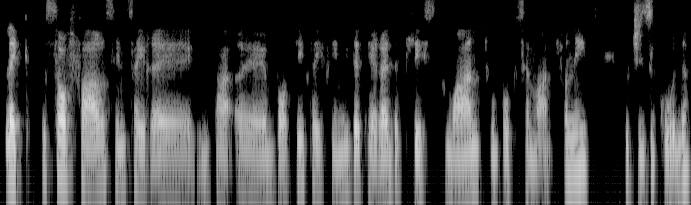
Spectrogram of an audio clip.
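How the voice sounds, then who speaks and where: A woman who is not a native English speaker talks over a video call, her voice husky and her words halting, full of fillers and restarts. The sound is dry and close, with no room around it. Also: very deep voice, warm tone, dry recording. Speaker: co-host of a live reading stream. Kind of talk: casual chat.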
